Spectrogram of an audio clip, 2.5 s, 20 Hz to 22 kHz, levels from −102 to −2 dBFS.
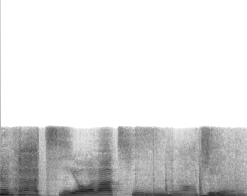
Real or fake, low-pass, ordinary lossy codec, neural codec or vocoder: fake; none; none; codec, 16 kHz, 0.5 kbps, X-Codec, HuBERT features, trained on balanced general audio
